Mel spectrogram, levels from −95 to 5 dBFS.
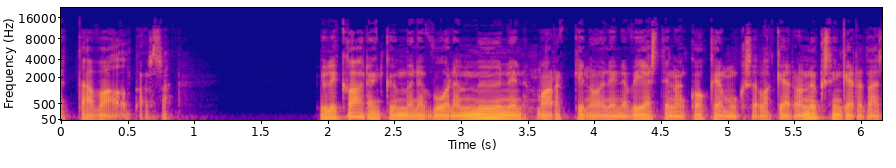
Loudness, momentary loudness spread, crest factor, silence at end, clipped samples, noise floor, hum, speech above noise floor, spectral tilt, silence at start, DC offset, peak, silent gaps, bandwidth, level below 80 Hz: -20 LUFS; 7 LU; 18 dB; 0 s; under 0.1%; -77 dBFS; none; 58 dB; -6 dB/octave; 0 s; under 0.1%; -2 dBFS; none; 14.5 kHz; -28 dBFS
